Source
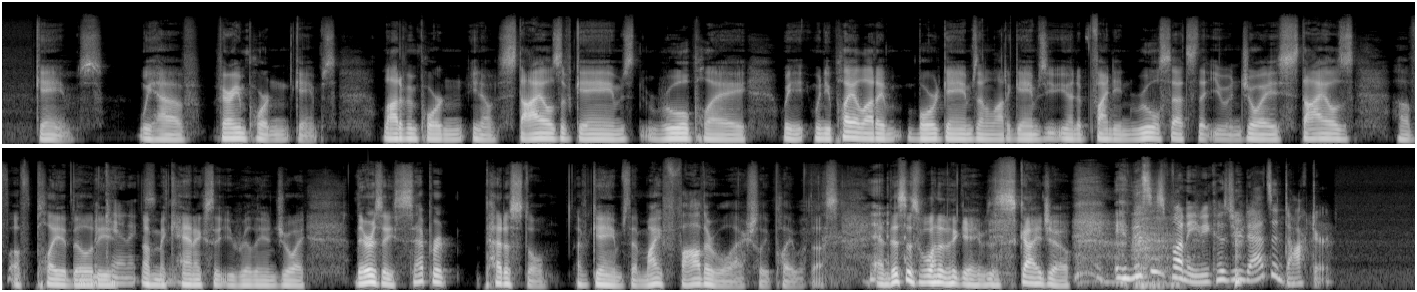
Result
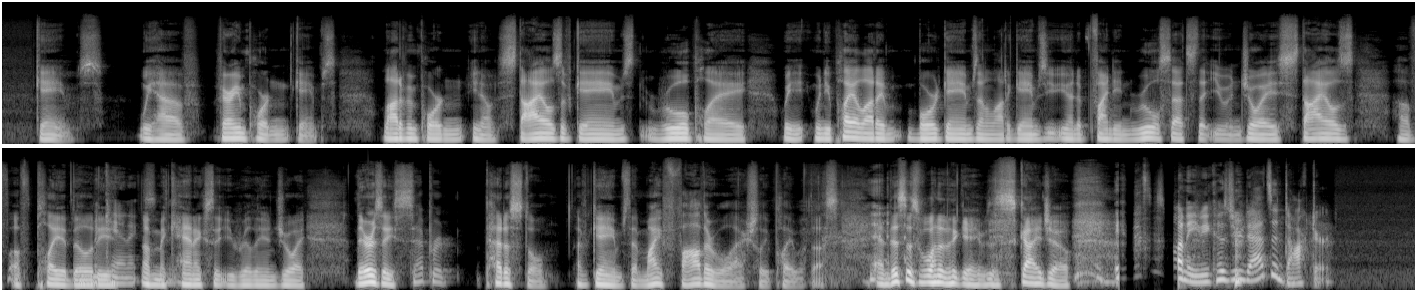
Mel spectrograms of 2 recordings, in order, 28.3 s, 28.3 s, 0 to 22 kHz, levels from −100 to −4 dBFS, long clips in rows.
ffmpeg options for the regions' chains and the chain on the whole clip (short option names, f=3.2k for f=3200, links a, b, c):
-filter_complex "[0:a]asettb=1/sr,asplit=3[a][b][c];[a]atrim=end=18.094[d];[b]atrim=start=18.09:end=19.05,asetpts=PTS-STARTPTS,afade=t=in:d=0.004:c=qsin,afade=t=out:st=0.956:d=0.004:c=qsin,highpass=f=120:w=0.5412,highpass=f=120:w=1.3066,acompressor=threshold=-30dB:ratio=10:attack=3.2:release=140:knee=1:detection=peak[e];[c]atrim=start=19.046[f];[d][e]acrossfade=d=0.004:c1=hsin:c2=qsin[g];[g][f]acrossfade=d=0.004:c1=qsin:c2=hsin,asettb=1/sr,asplit=3[h][i][j];[h]atrim=end=25.294[k];[i]atrim=start=25.29:end=25.89,asetpts=PTS-STARTPTS,afade=t=in:d=0.004:c=qsin,afade=t=out:st=0.596:d=0.004:c=qsin,highpass=1.1k,acompressor=threshold=-31dB:ratio=16:attack=3.2:release=140:knee=1:detection=peak,agate=range=-44dB:threshold=-35dB:ratio=16:release=100:detection=peak[l];[j]atrim=start=25.886[m];[k][l]acrossfade=d=0.004:c1=hsin:c2=qsin[n];[n][m]acrossfade=d=0.004:c1=qsin:c2=hsin"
